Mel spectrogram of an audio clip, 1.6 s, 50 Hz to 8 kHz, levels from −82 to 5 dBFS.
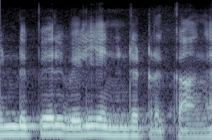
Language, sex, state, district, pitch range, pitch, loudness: Tamil, male, Tamil Nadu, Nilgiris, 105-130 Hz, 120 Hz, -14 LUFS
